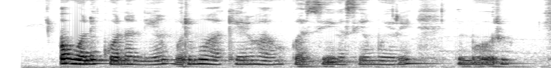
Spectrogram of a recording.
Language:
Kikuyu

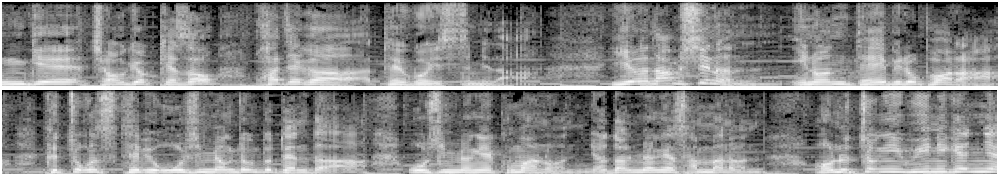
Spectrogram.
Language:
Korean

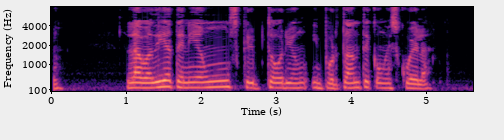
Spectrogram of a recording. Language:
Spanish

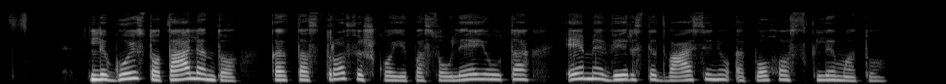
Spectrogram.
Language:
Lithuanian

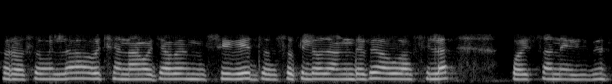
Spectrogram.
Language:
Odia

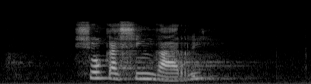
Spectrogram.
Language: Tsonga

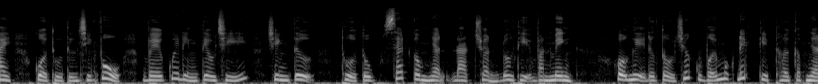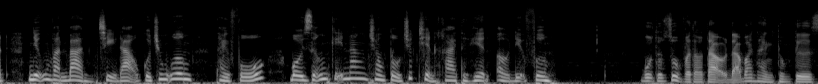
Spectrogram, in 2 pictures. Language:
Vietnamese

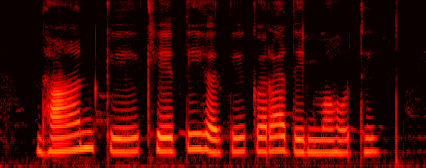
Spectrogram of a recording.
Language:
Chhattisgarhi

